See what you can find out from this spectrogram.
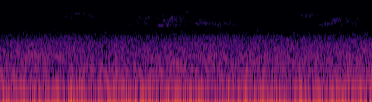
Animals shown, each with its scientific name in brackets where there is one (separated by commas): Red-eyed Vireo (Vireo olivaceus), Eastern Wood-Pewee (Contopus virens)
